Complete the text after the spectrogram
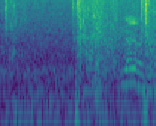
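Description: Water splashes loudly as someone drops into it.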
